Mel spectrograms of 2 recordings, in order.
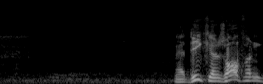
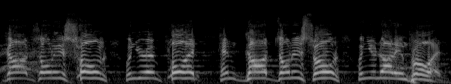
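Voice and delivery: rising, shouted sermon cadence; fiery preaching; 8 semitones higher than usual. Acted. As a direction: preach it with mounting fire. Preaching at full force.

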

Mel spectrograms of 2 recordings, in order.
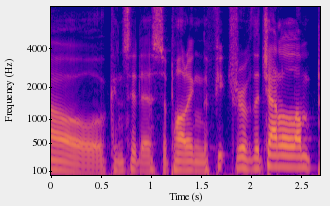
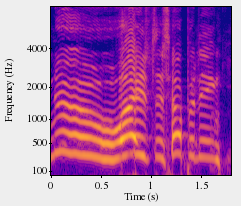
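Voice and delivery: high, louder mock wail; 12 semitones higher, 10 dB louder than usual. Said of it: "while saying".

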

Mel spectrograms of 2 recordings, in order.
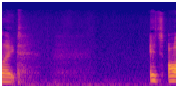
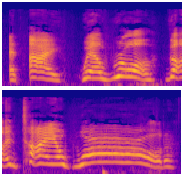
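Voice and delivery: louder, higher scheming villain; gloating villain queen; 5 semitones higher, 5 dB louder than usual. Acted. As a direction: gloat over her plan like a wicked queen. Villain Medusa plots aloud.

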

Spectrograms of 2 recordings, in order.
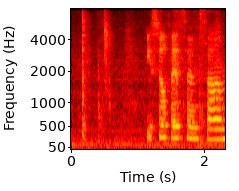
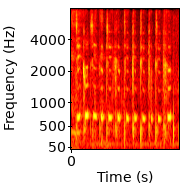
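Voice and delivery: very high playful tickle chant; giggly tickle attack; much faster than usual. Real, not acted. Tickling baby.

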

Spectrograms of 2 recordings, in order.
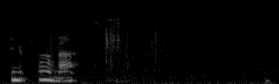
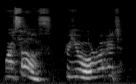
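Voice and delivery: high, loud startled question; acted worried cry, pitched high; alarmed concern; 8 semitones higher, 4 dB louder than usual. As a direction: call out in sudden alarm. Alarmed reaction to the startled yell.

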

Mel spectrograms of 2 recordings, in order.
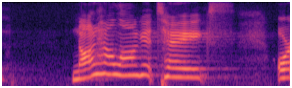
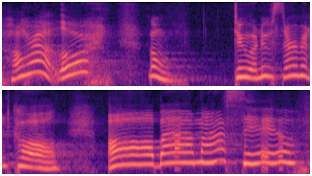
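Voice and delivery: mock sermon title; 4 semitones higher than usual. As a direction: jokingly croon the title like a pity song. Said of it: "Just kidding".

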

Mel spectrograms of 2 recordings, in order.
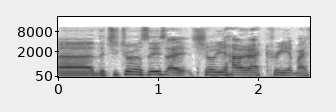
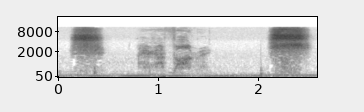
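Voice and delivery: fast whisper; 6 dB louder than usual. Pretend. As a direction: hush and whisper it. Listening for a mob.

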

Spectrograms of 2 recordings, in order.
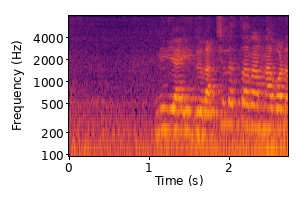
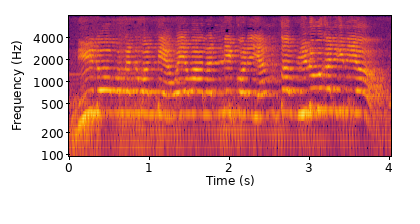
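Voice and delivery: loud, slow, higher preaching cry; impassioned preaching; 10 semitones higher, 6 dB louder, slower than usual. Real, not acted. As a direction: make them feel the worth. Impassioned sermon climax.

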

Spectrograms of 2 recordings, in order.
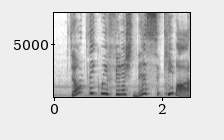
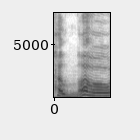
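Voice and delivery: ordinary delivery

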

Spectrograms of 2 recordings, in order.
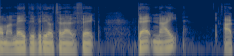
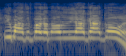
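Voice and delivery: much higher and louder, fast, half laughing; laughing mock rant; 8 dB louder, faster than usual. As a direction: ham up his angry rant while cracking up. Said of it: "the attitude he had".

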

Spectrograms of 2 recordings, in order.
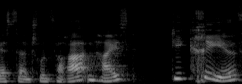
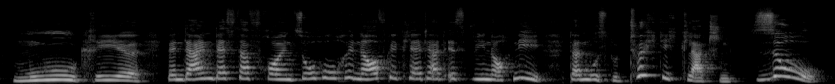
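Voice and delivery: higher, lively cow voice; eager Mama Mu; 6 semitones higher, 4 dB louder than usual. Acted. (eifrige Kuhstimme)

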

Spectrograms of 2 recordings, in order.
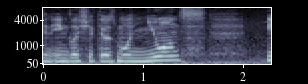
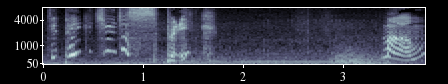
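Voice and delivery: put-on very high, slow little-kid voice; bewildered child; 14 semitones higher, slower than usual. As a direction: ask it like a confused small child tugging at Mum. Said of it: "every child was like".

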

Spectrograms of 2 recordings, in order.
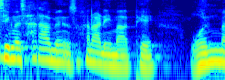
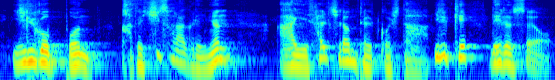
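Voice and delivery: normal talking voice

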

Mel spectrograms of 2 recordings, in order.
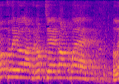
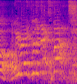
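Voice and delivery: crowd hype shout; 6 semitones higher than usual. Real, not acted. Announcer hyping the crowd.

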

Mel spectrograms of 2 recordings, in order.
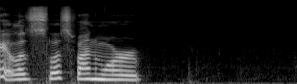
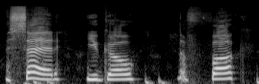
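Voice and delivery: ordinary talk

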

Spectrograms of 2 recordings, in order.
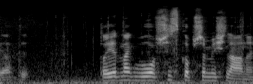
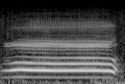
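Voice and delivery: surprised shout; 11 semitones higher, 12 dB louder than usual. Real, not acted. Sudden surprise in game.

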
